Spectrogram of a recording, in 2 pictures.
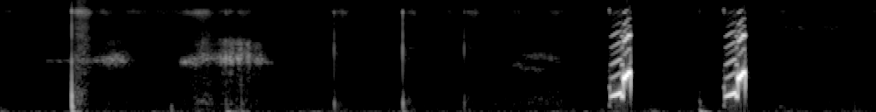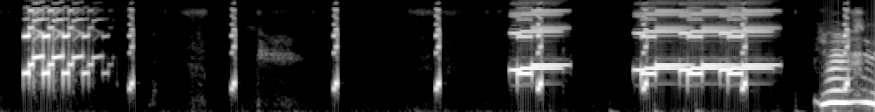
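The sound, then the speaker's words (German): A phone ringtone plays in short melodic bursts, starting with quick chirps and building into longer repeated tonal phrases, fairly loud, with little else around it. “Ja, mein Klingelton, Leute. Ich habe ihn gerade gehört.”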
